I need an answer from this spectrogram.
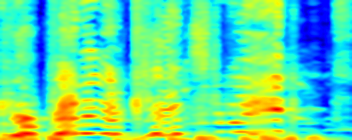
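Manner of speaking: shrill indignant yell; high outraged shout. Acted. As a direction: shout your disbelief. Kid outraged at bet.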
